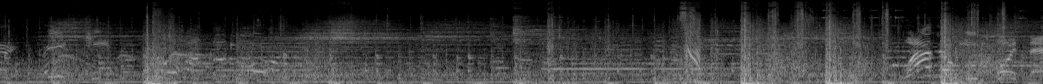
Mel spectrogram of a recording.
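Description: Repeated gunfire in a Western-style shootout, sharp cracks and bursts of shots ringing out across the span, loud and near, with shouting voices and a constant low hum underneath.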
